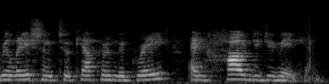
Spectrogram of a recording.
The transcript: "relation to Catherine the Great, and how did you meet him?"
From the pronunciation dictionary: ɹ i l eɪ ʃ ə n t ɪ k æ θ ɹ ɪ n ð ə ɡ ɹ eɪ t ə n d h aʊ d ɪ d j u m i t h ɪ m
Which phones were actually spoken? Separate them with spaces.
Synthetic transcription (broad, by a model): ɹ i l eɪ ʃ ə n t ɪ k æ θ ɹ ɪ n ð ə ɡ ɹ eɪ t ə n h aʊ d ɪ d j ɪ m i t h ɪ m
